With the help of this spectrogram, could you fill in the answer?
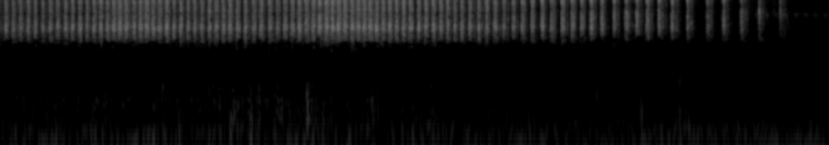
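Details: A western diamondback rattlesnake shakes its rattle in a fast, dry buzz that gradually slows into separate, countable clicks and fades out at the end, over a soft low background rumble.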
